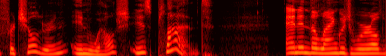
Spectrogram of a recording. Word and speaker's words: plant: either but the Welsh word for children is plant p l a n t oh how cool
